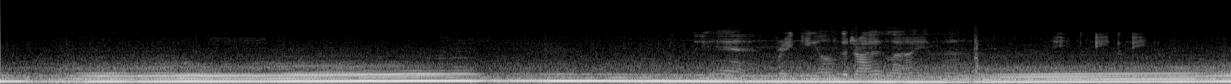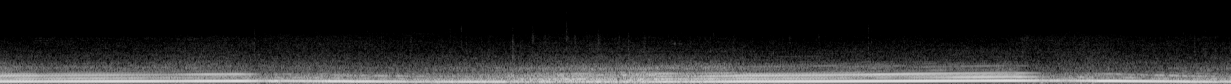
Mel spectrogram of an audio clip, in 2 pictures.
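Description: A car engine roars loudly, revving up and dropping back as gears change.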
